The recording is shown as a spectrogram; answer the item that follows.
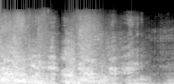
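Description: The lion's roar of the MGM studio logo: two roars, the first the loudest, the second fading away near the end.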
